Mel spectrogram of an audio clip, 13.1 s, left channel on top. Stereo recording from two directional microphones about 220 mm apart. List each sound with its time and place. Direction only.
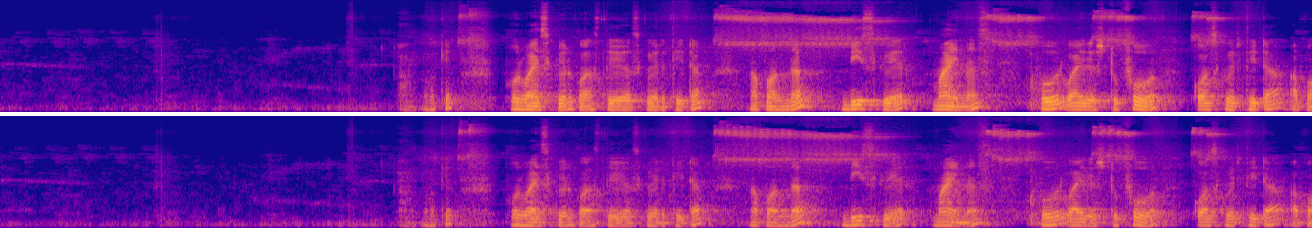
4.8 s speech: 50° left (ahead or behind)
